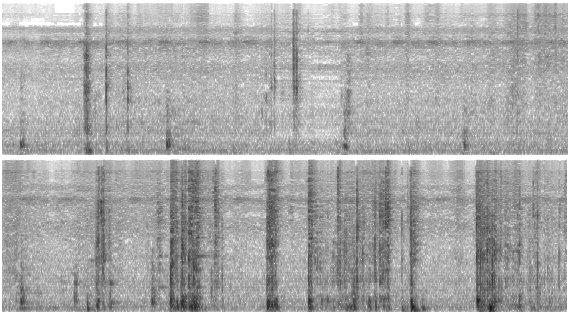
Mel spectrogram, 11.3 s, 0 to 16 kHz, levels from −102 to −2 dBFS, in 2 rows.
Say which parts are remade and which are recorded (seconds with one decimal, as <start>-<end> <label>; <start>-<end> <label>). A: 0.0-2.7 recorded; 2.7-3.4 remade; 3.4-11.3 recorded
